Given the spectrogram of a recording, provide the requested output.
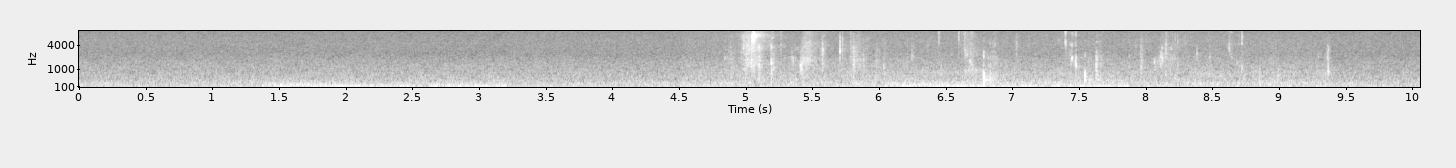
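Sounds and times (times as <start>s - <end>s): crunchy chewing: 4.7s - 9.5s.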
